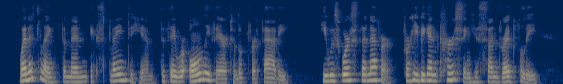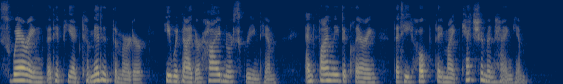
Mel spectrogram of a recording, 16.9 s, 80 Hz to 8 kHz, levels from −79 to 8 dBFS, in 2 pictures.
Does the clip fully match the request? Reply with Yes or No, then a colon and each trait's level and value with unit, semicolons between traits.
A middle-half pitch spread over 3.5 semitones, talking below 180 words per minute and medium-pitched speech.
No: average, 5.3 semitones; average, 200 wpm; medium, 180 Hz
